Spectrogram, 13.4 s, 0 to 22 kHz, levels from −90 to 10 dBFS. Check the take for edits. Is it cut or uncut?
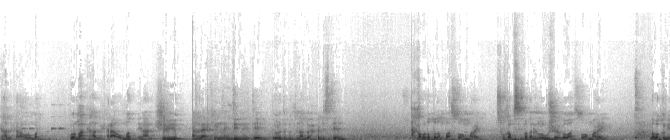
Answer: cut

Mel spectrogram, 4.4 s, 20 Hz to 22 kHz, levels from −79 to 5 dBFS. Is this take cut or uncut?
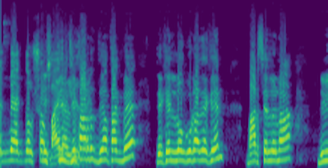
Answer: uncut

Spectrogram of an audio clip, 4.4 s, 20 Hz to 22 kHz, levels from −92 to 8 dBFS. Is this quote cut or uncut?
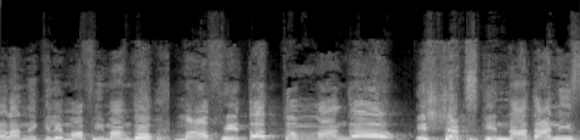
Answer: cut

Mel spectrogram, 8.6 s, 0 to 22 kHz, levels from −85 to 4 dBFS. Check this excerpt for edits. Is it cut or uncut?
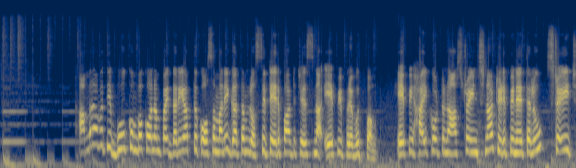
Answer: cut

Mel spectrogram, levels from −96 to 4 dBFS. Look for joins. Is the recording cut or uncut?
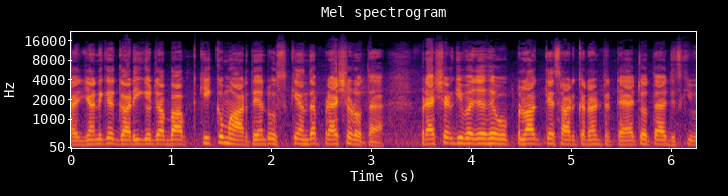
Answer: cut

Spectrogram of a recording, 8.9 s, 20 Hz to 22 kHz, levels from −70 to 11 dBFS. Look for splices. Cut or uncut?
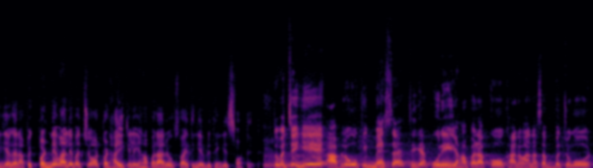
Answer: uncut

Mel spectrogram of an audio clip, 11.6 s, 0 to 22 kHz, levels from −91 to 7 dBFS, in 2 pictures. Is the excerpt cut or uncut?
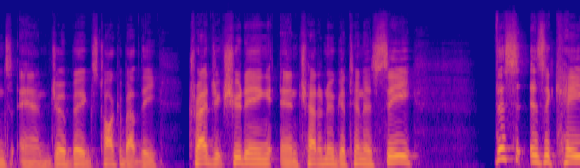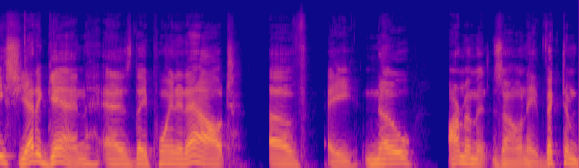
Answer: uncut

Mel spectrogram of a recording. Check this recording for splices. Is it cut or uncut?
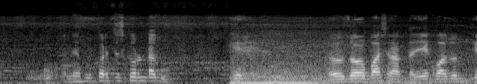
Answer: cut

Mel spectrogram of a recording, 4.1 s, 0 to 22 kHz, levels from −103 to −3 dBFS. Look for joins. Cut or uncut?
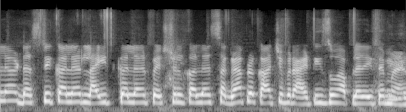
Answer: uncut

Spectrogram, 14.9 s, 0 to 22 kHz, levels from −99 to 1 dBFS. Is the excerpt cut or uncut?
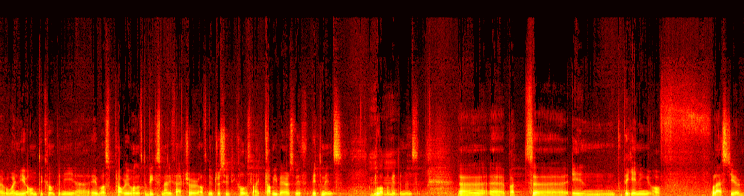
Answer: uncut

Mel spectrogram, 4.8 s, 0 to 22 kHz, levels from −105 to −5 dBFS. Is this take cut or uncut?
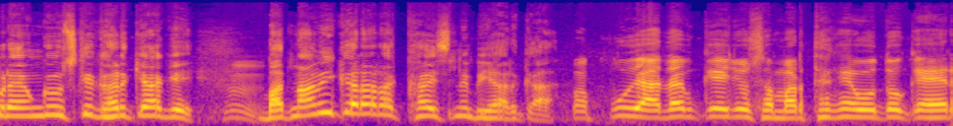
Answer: uncut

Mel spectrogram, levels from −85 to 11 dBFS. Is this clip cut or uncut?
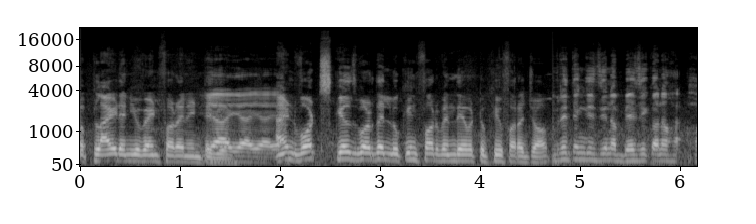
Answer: cut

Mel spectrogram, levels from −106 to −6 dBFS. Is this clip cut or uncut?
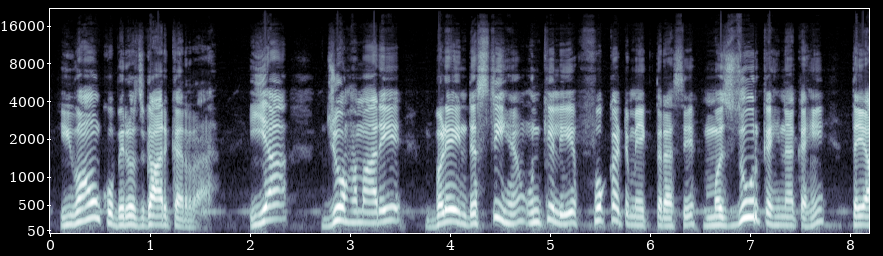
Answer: uncut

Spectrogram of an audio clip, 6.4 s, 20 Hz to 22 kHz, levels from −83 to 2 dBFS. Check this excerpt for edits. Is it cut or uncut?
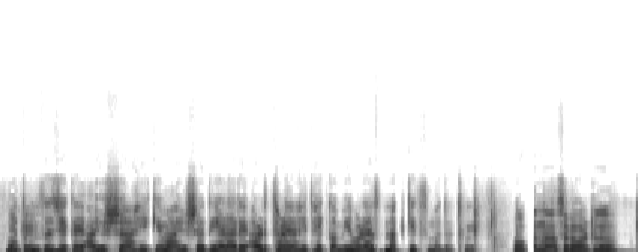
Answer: cut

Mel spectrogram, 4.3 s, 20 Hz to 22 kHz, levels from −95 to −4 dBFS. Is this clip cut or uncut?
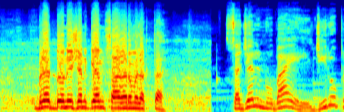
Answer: cut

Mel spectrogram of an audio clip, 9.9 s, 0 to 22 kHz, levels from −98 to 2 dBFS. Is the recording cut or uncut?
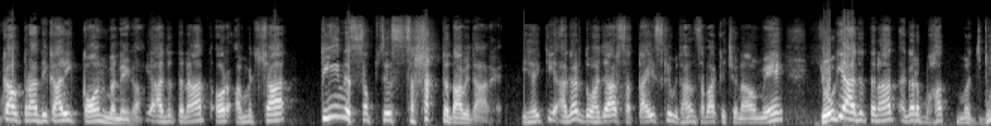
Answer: cut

